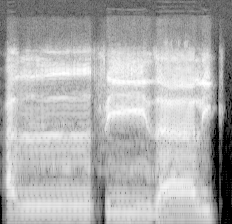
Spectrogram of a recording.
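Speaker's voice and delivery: alsinatukum salsabila with the lam held far too long; wrong: lam stretched on and on; overlong lam. Shown as a demonstration. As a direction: drag out the l in salsabila, very slowly. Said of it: "Nah, dipanjangin".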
